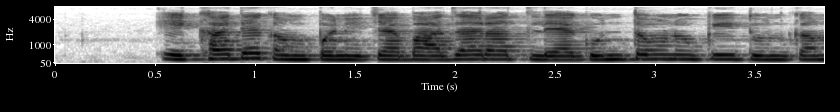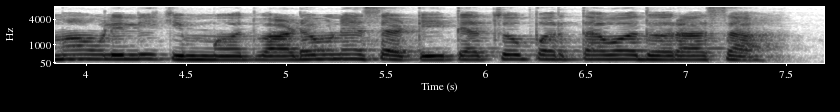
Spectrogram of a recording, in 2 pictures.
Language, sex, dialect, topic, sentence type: Marathi, female, Southern Konkan, banking, statement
